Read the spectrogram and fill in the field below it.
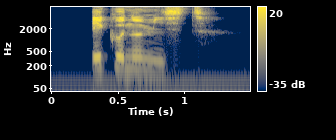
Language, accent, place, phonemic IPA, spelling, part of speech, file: French, France, Lyon, /e.kɔ.nɔ.mist/, œconomiste, noun, LL-Q150 (fra)-œconomiste.wav
- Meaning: obsolete form of économiste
